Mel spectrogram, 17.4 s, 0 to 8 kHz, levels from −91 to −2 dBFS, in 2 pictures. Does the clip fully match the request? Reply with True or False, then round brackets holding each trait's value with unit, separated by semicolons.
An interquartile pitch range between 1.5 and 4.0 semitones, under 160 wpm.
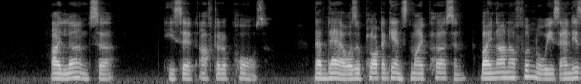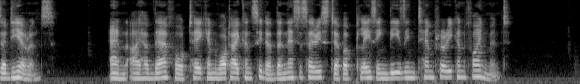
True (2.5 semitones; 135 wpm)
